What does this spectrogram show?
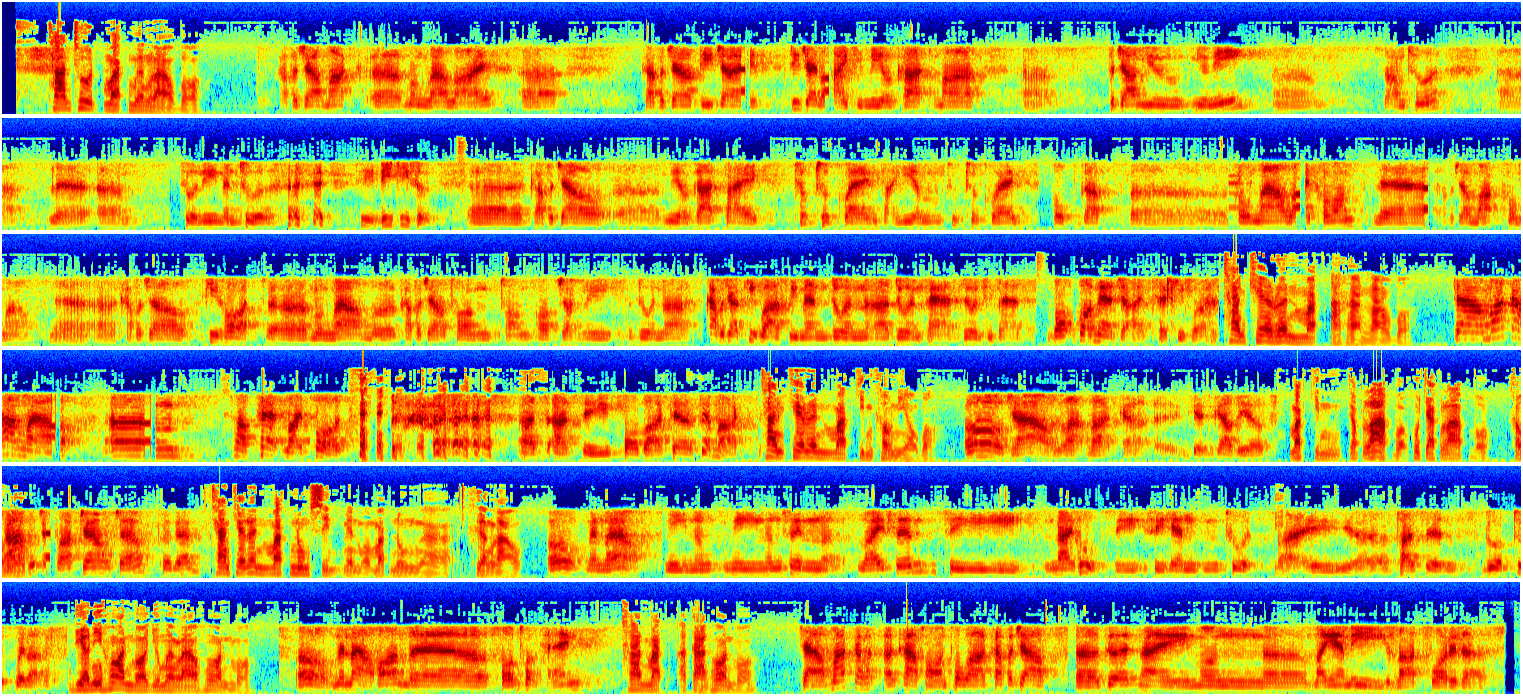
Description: ຟັງການສໍາພາດ ທ່ານທູດ ແຄເຣັນ ເວົ້າພາສາລາວ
